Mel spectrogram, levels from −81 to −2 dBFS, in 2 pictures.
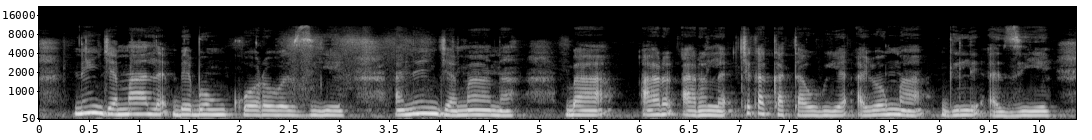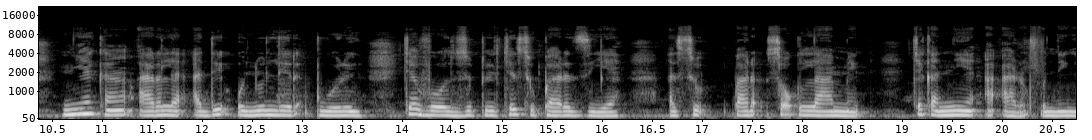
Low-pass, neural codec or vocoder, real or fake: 10.8 kHz; none; real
